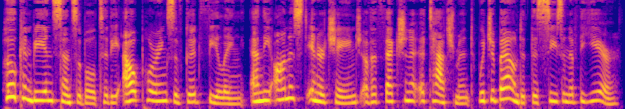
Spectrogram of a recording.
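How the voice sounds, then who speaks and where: A woman's voice: on the high side, lively intonation, fairly quick, few pauses, a little mellow, dry recording, studio quality. A woman speaking for a radio drama cast, reading scripted lines aloud. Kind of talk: scripted holiday greeting and essay reading.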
